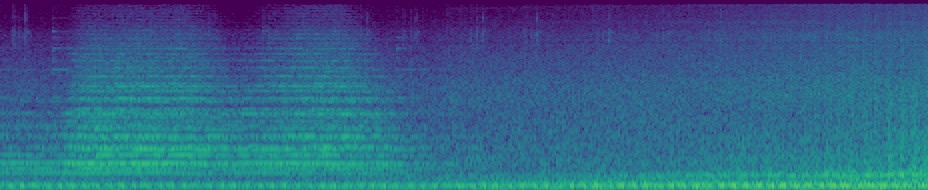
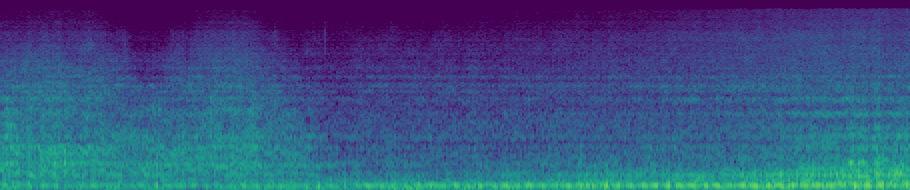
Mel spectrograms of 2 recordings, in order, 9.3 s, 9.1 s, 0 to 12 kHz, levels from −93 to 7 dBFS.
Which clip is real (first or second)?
first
